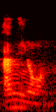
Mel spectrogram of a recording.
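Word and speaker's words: anyon: So, sorry, Robert, just to add, if you want to look for it, the term you should look is anion.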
